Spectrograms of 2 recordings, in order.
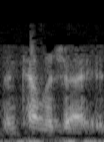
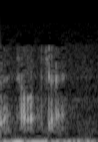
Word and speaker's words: IntelliJ: The two development environments that I know people use for Java are Eclipse and this thing called, I think it's pronounced IntelliJ. It's just spelled IntelliJ with a capital J at the end.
